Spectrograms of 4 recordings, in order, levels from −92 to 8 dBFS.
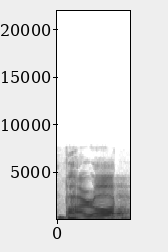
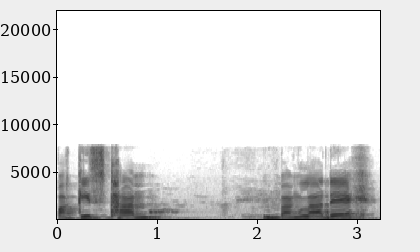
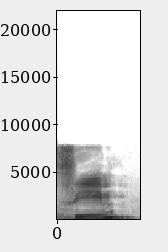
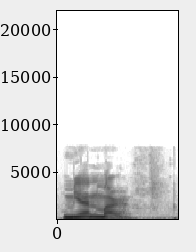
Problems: background sounds at intervals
